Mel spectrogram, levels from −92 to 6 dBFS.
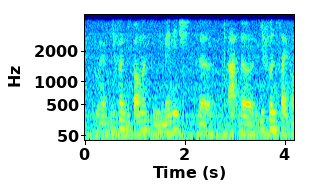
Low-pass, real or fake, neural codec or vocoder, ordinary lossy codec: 3.6 kHz; real; none; none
